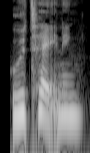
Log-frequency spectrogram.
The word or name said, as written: udtagning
